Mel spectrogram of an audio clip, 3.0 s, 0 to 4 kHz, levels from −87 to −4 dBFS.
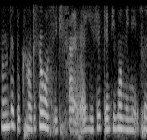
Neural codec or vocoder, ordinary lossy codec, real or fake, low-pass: codec, 44.1 kHz, 2.6 kbps, DAC; AAC, 24 kbps; fake; 3.6 kHz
